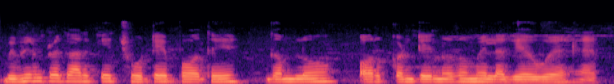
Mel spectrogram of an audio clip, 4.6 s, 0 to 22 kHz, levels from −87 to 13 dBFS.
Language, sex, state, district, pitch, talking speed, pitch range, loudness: Hindi, male, Uttar Pradesh, Lalitpur, 135 Hz, 155 wpm, 130-145 Hz, -14 LUFS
